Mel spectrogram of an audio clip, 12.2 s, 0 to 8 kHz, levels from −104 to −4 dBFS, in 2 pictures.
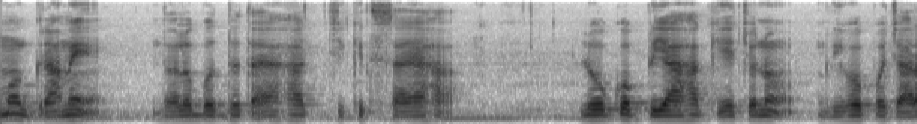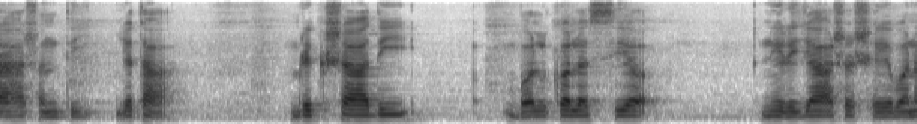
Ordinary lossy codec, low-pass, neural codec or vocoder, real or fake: none; 7.2 kHz; none; real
